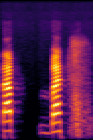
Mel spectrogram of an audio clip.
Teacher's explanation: Terhenti, tapi dia ada desisnya sedikit.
